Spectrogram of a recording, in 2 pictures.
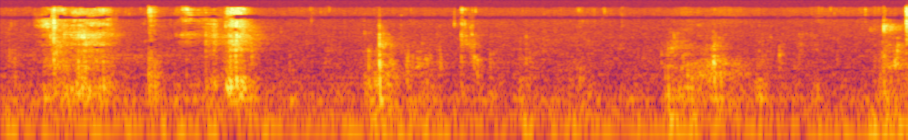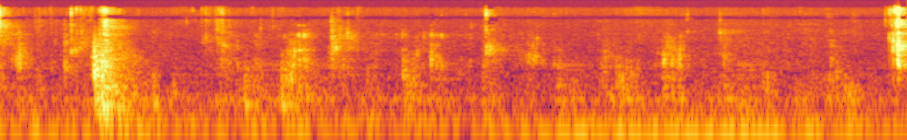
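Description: Faint close-up eating sounds: lobster tail meat being chewed, with soft wet lip smacks and small mouth clicks. A louder smack comes about five seconds in and another just before the end.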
